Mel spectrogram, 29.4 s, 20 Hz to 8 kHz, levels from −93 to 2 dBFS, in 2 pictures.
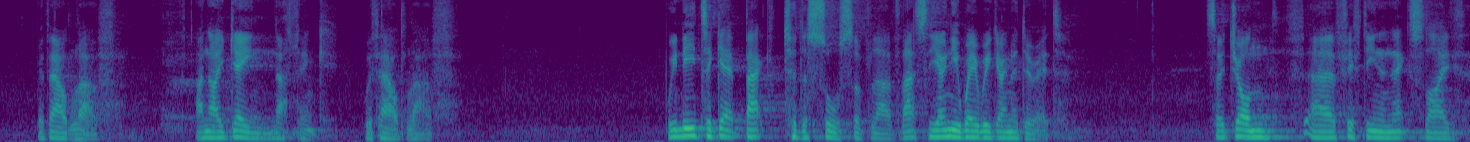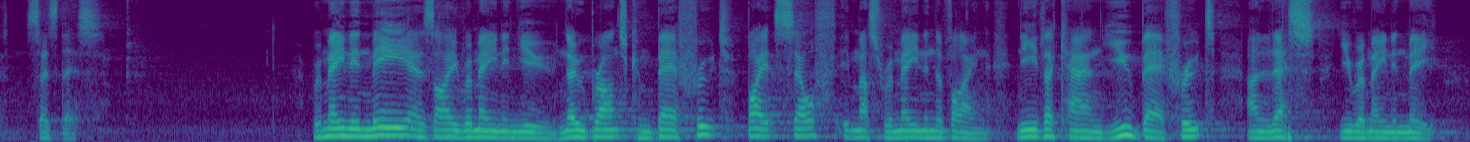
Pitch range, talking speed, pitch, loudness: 115-140 Hz, 135 wpm, 130 Hz, -37 LUFS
